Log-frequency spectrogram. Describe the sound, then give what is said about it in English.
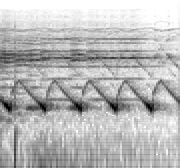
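A game show answer buzzer in a multiple-choice trivia quiz sounding as a rapid, warbling siren-like wail, its pitch sweeping up and down about five times in under two seconds, steady and fairly loud with no talking. “Can you buzz yours again?”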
